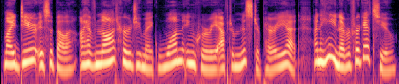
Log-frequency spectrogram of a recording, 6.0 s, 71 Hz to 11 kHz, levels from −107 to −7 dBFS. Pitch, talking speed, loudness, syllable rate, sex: 225 Hz, 200 wpm, -16 LUFS, 5.3 syllables/s, female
